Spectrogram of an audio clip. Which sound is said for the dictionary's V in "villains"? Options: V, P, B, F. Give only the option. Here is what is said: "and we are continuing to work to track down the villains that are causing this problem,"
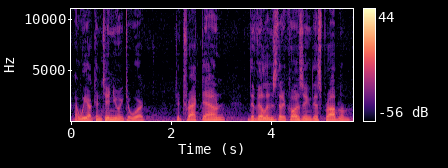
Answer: V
